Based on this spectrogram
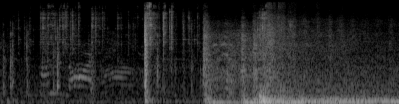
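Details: Cateye truck after the new muffler is installed: the engine catches and settles into a low, soft, even rumble with no rasp, drone or blatting. The exhaust sounds quiet and healthy.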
